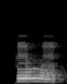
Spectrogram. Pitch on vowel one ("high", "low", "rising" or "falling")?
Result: falling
